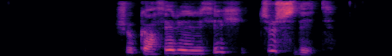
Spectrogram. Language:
Kabyle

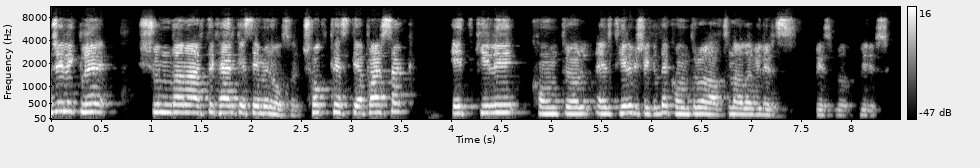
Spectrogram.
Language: Turkish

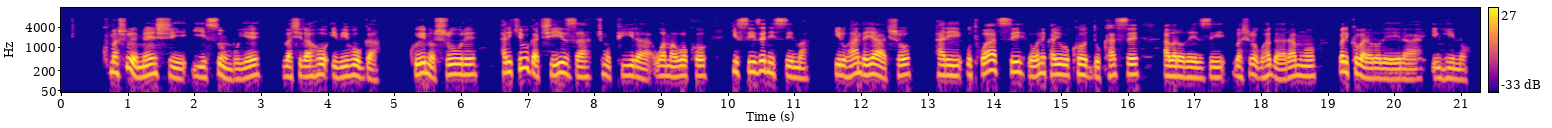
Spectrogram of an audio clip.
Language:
Rundi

